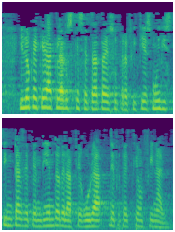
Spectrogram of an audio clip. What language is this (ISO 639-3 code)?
spa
